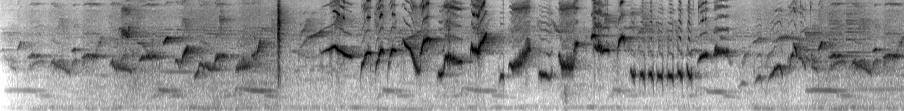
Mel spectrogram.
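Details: White-rumped shama song used for training a bird reluctant to sing: varied loud whistled phrases, rising and falling sweeps, a rapid trill near six seconds and a sharp click.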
